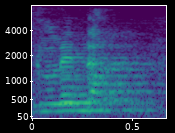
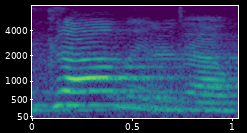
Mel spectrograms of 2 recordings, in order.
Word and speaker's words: Galinda: Glinda? It's Galinda with a G.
